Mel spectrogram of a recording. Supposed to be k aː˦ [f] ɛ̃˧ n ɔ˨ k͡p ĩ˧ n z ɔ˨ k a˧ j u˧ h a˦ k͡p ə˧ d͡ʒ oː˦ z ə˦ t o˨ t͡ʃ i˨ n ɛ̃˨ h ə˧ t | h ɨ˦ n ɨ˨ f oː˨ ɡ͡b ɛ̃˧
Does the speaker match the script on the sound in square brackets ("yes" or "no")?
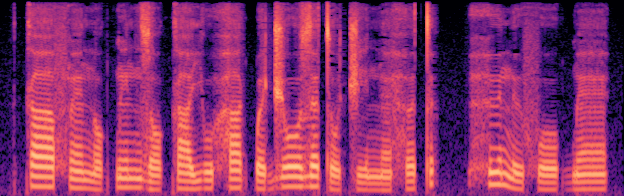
yes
